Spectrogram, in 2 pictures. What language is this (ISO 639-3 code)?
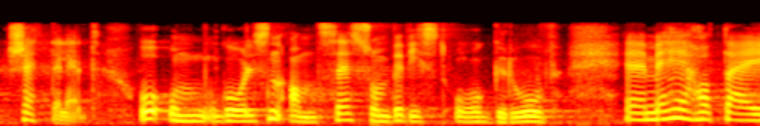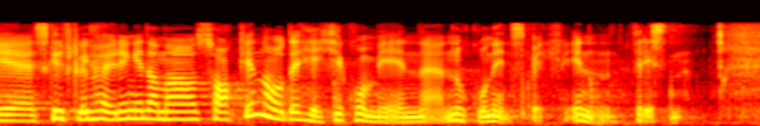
nor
